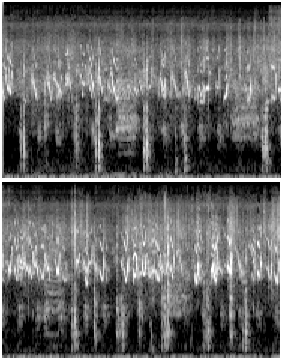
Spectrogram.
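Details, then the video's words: Free-range chickens and their new baby chicks on a farm: steady high peeps from many chicks, punctuated by short, low clucks from adult birds. "new baby chicks"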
